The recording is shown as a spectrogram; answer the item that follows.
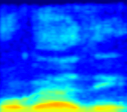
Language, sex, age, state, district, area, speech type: Telugu, male, 60+, Andhra Pradesh, West Godavari, rural, spontaneous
